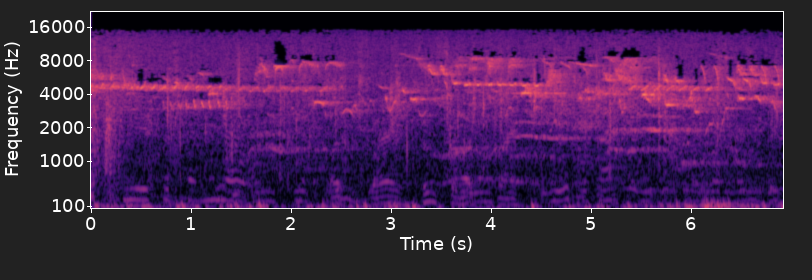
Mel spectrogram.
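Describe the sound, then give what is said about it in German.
Birds chirp and twitter outdoors during a day of hiking, many quick high calls scattered over a constant background, with voices murmuring underneath. “jetzt nehmen wir ein bisschen Vogelgezwitscher für euch auf. Und das klingt so.”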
